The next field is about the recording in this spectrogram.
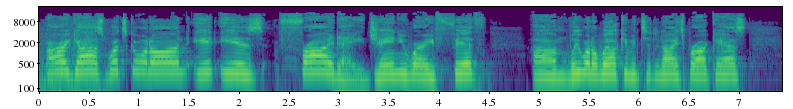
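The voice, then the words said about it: Raspy, nasal, congested voice. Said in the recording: “my voice sounds raspy, it sounds nasally, it's because I'm fighting off a virus ... a lot of upper congestion”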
